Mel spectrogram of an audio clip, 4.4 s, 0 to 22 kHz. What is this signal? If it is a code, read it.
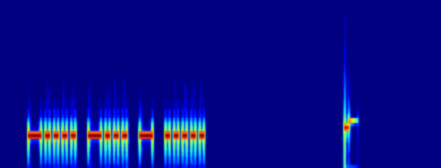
Morse code, heard as a keyed tone, about 28 wpm, 700 Hz. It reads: 6BT5
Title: Four Challenging Letter-Number Combinations 28wpm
